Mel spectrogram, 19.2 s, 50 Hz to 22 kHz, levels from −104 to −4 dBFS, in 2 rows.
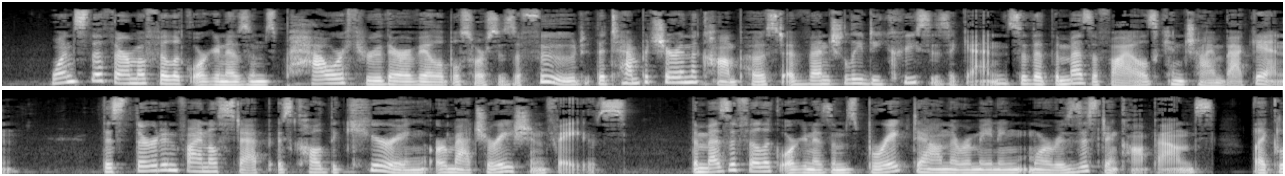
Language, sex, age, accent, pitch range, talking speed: English, female, 30-49, American, 140-190 Hz, 155 wpm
